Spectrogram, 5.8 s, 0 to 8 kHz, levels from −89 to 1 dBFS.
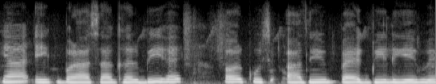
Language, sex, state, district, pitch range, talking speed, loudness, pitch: Hindi, female, Bihar, Kaimur, 225-250 Hz, 145 wpm, -16 LUFS, 230 Hz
